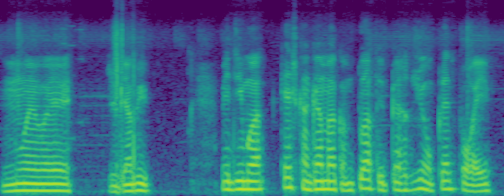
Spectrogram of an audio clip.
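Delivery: put-on a cranky little creature ordering the kid to help; impatient talking hat. Same character voice.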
